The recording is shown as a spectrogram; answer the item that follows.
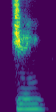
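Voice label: Voice Acting es M, Spanish, male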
